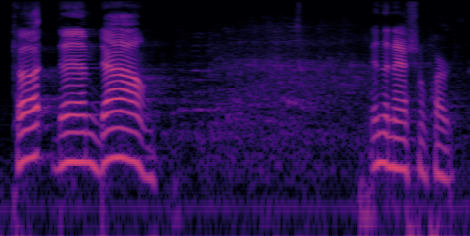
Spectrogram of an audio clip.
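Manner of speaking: put-on loud, commanding, authoritative tone. Quoting his order to cut down trees in a park, mock-authoritative voice. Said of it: "in his authoritative voice, he's just like".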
